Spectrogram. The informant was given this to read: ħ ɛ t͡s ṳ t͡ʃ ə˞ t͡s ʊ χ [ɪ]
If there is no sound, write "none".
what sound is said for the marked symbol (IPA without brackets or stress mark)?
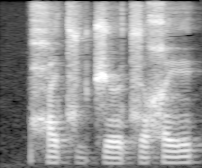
ɪ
